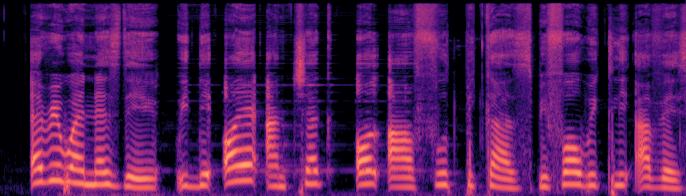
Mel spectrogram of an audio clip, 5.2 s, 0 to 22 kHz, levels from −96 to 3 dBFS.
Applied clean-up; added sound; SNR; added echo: neural mask model DeepFilterNet 3.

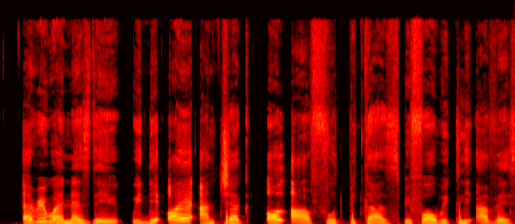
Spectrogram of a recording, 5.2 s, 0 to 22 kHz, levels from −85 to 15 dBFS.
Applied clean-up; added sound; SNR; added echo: neural mask model Resemble Enhance denoiser.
